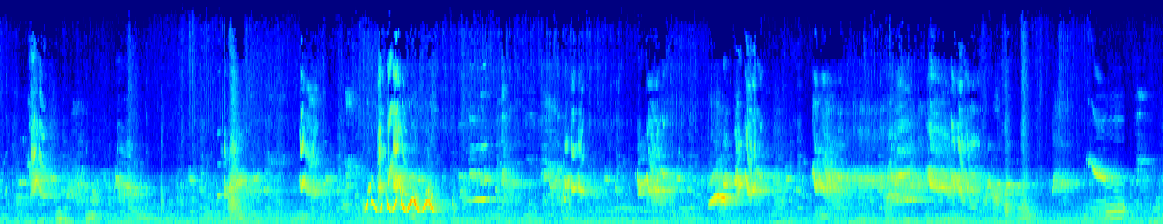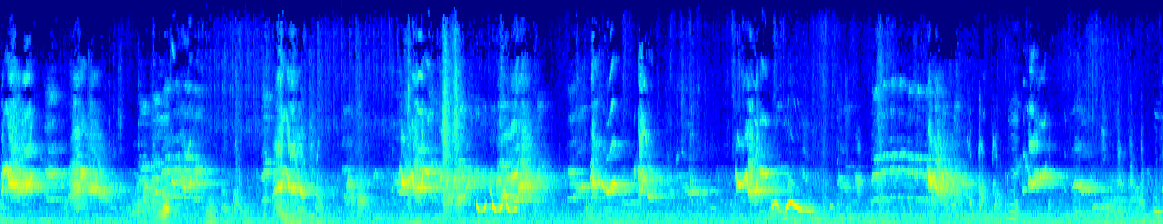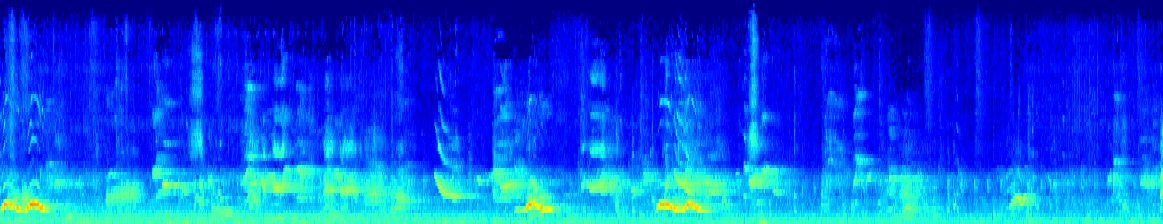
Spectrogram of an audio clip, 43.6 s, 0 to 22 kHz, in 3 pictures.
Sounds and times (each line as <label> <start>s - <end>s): exotic birds 0.0s - 43.6s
